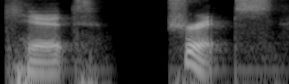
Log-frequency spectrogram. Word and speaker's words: Kitrix: And I quote, "Hello, exclamation mark, I'm Kitrix," pronounced Kit Trix.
